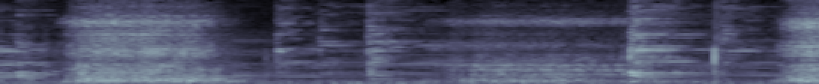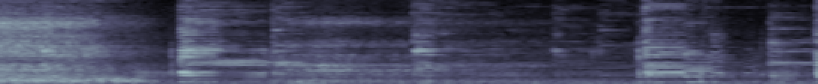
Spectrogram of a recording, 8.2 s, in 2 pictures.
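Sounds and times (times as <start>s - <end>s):
slow deep breathing through the nose: 0.2s - 6.9s.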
